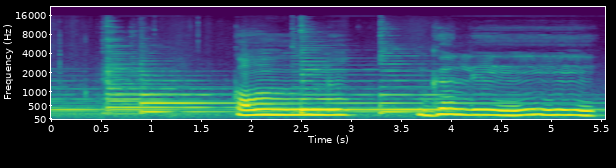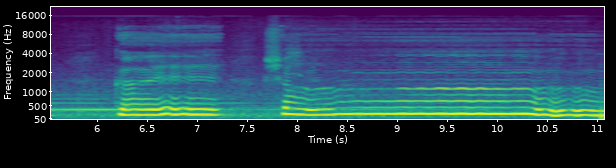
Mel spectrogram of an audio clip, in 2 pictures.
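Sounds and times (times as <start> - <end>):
man singing wordless note: 1.9 - 5.6, 6.2 - 11.0.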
